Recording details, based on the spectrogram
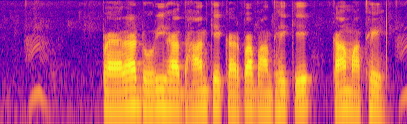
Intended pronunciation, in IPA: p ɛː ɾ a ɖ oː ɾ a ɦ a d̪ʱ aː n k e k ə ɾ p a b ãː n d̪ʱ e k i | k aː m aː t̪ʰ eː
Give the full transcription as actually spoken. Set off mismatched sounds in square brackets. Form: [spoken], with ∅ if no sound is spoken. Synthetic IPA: p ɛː ɾ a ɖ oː ɾ [i] ɦ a d̪ʱ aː n k e k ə ɾ p a b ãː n d̪ʱ e k [e] | k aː m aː t̪ʰ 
